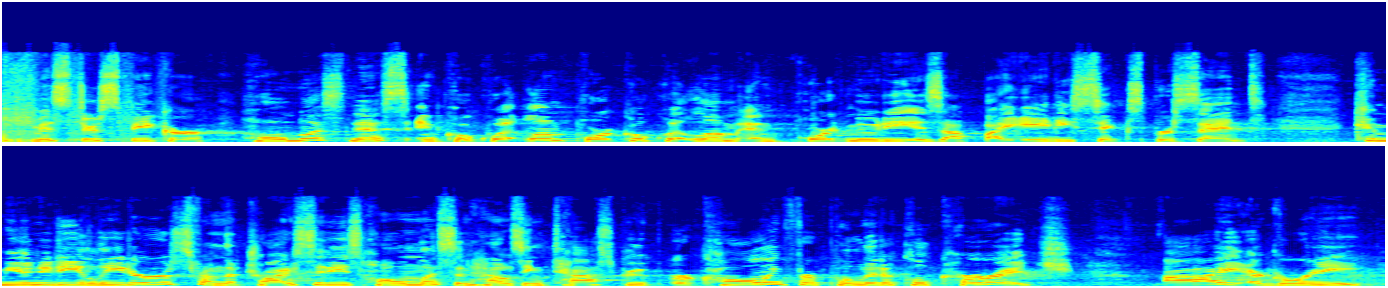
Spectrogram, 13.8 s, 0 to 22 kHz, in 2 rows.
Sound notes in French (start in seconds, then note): 2.7 voix de l'interprète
